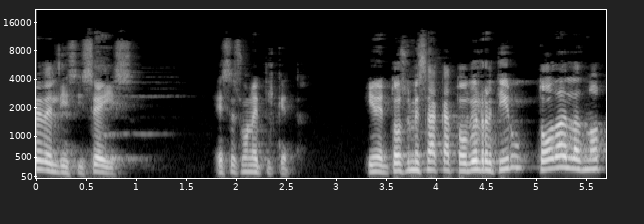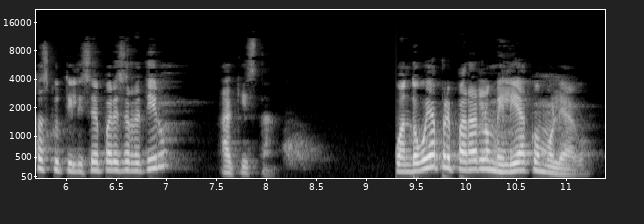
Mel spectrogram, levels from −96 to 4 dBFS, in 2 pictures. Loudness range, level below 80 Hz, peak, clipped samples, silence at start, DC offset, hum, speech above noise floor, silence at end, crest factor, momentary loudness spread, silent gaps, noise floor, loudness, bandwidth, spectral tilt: 7 LU; -64 dBFS; 0 dBFS; under 0.1%; 0 s; under 0.1%; none; 66 dB; 0.25 s; 16 dB; 15 LU; none; -82 dBFS; -16 LUFS; 11.5 kHz; -5.5 dB/octave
